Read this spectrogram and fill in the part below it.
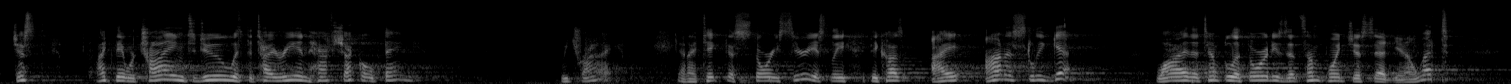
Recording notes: Sermons from Old South Church in Boston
